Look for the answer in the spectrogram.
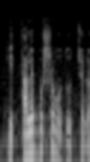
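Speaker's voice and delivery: ordinary talk, nothing marked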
